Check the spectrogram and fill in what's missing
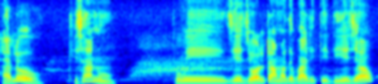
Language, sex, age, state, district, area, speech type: Bengali, female, 60+, West Bengal, Darjeeling, rural, spontaneous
